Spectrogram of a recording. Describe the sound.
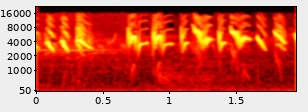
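An American goldfinch calls from a sunflower head: many rapid, high, thin chirps in two bursts separated by a short pause.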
